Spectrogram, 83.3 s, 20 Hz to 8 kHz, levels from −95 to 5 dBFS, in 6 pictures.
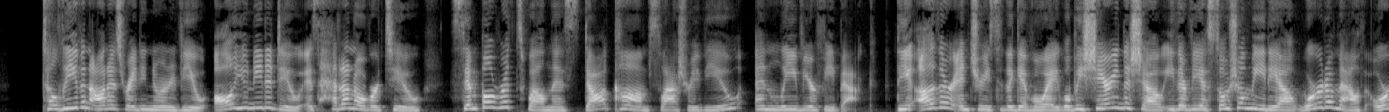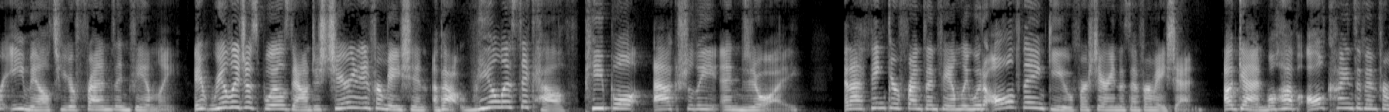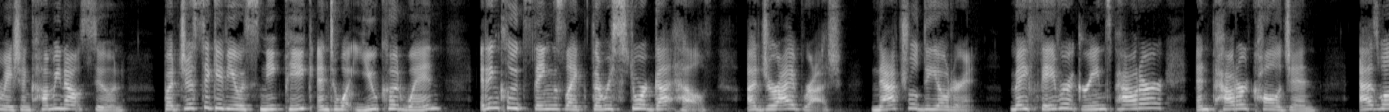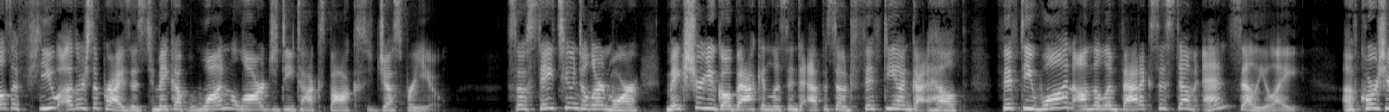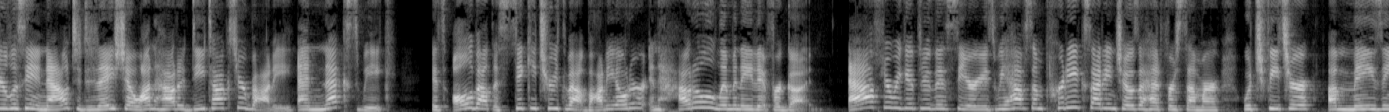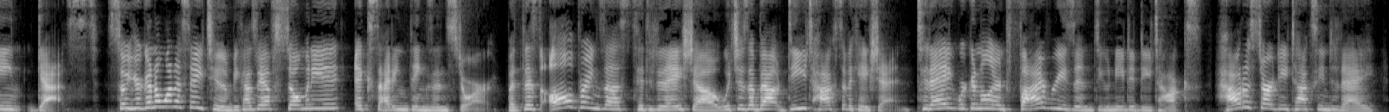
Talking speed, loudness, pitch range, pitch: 185 wpm, -19 LUFS, 225-310 Hz, 255 Hz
